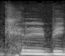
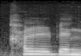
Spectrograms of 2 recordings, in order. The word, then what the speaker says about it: 칼뱅: 칼빈의 예정론 제가 얘기했는데 칼빈 또는 켈빈 이라고 하는 이 예 정도는 원래 이제 칼빈은 게 그들의 바람 쓰시 발음으로는 칼뱅 이라고 합니다 칼 맺는 짠 칼뱅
